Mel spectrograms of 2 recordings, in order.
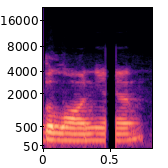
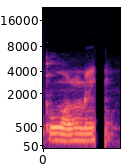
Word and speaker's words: Bologna: This is an example a piece of art that represents the school of Bologna, which is spelled like baloney. Okay, don't say school of baloney.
